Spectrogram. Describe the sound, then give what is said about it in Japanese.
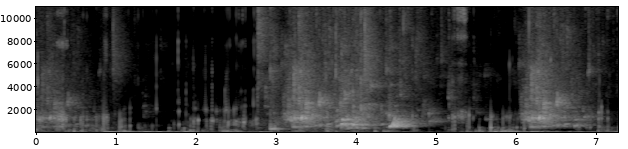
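Faint bath water splashing and sloshing in a tub of hot water mixed with hot-spring bath powder, the soft watery movements coming in irregular bursts. “お風呂入ってくださいね。今日は草津温泉の素を入れました。”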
